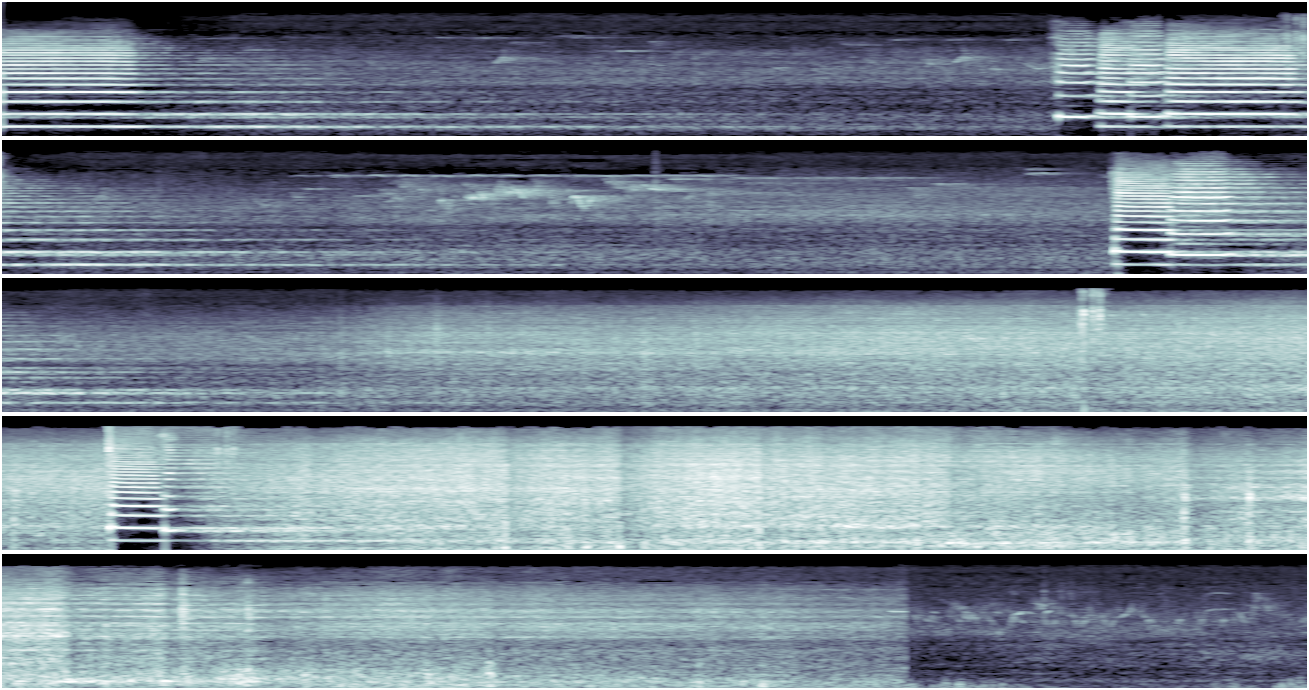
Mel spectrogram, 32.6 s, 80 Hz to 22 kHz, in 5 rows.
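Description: Chord horn of X2830, an SNCF X2800-class diesel railcar: one blast ends just as the sound begins, and two more come about 5 and 12 seconds in. After that the railcar's engine and wheels on the rails build steadily as it draws near, loudest in the last third, then drop away at the end.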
